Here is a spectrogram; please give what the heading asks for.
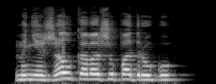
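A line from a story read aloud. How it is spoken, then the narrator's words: Sigh of feigned regret. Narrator (Russian): Джайсон с притворным сожалением вздохнул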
